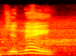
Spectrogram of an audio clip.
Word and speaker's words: Janae: And there, hey, Janae Sai, that D is silent on her name, Janae, with a real nice return.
